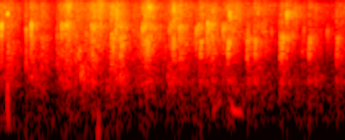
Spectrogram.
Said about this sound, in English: Would you welcome him with a round of applause, please?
